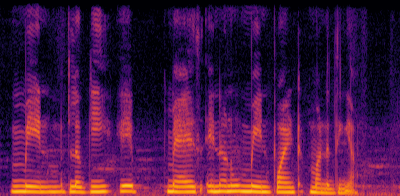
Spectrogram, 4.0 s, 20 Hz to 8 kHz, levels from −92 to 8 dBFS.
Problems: none marked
